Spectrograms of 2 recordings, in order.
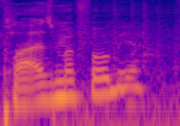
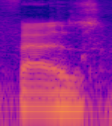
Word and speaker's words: Phasmophobia: Is it Plasmaphobia? Phas? Oh, is it pronounced Phaz? Phas, yeah, not Plas.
